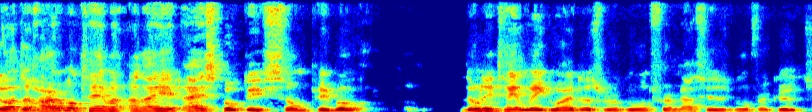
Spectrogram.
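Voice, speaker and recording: A man with a Derry accent, fairly high-pitched, with lively intonation at a fairly quick pace. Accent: Northern Irish (Derry). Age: 60s. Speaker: interview guest, public figure. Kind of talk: casual interview.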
